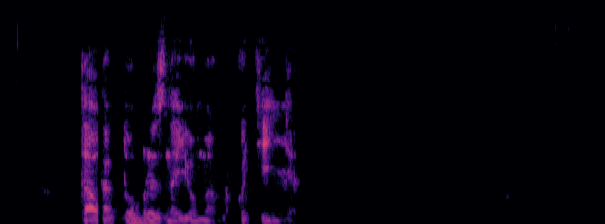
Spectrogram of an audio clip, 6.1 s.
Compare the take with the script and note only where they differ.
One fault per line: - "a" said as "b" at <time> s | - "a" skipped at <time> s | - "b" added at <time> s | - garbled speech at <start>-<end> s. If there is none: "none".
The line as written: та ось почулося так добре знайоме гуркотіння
- "ось почулося" skipped at 0.9 s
